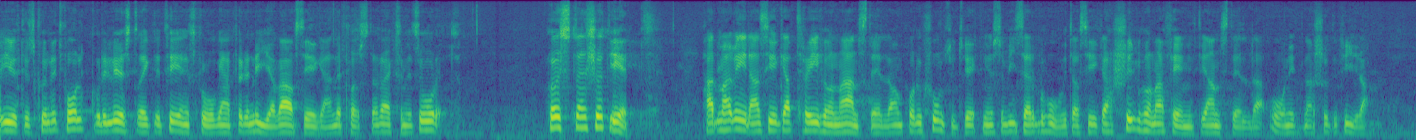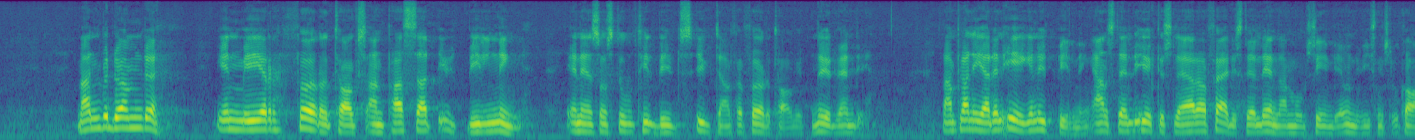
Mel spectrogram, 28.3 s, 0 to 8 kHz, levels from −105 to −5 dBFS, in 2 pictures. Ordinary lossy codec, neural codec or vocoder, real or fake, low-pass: none; codec, 16 kHz, 4 kbps, FunCodec, trained on LibriTTS, 50 frames a second; fake; none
